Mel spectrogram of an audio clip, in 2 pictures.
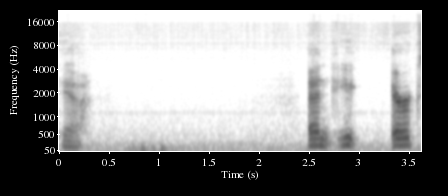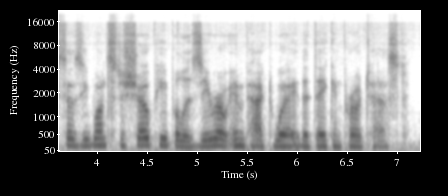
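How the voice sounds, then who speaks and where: A woman in her sixties chats casually on an art livestream, reading and answering viewer comments. She's chatty, laughs often, teases herself, and frequently restarts her sentences. Her fairly low voice has little pitch movement, with a measured pace and long pauses.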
